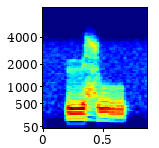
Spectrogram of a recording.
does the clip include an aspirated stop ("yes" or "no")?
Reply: no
